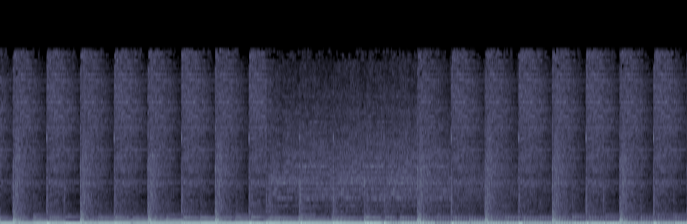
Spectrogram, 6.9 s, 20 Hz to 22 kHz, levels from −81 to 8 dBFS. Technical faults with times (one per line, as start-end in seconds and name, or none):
2.79-2.82 corrupt frame concealed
